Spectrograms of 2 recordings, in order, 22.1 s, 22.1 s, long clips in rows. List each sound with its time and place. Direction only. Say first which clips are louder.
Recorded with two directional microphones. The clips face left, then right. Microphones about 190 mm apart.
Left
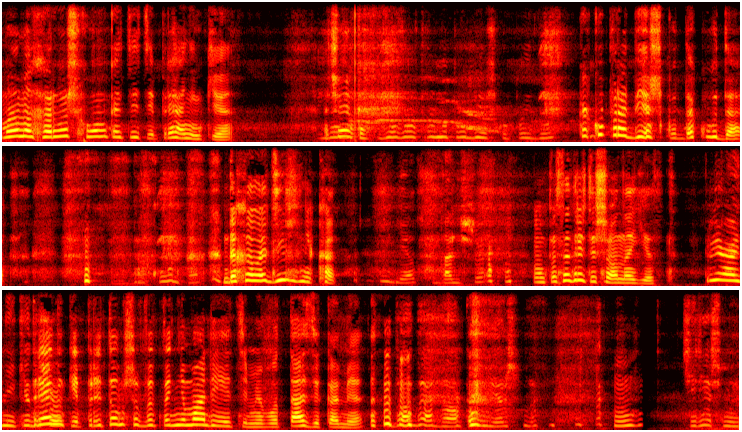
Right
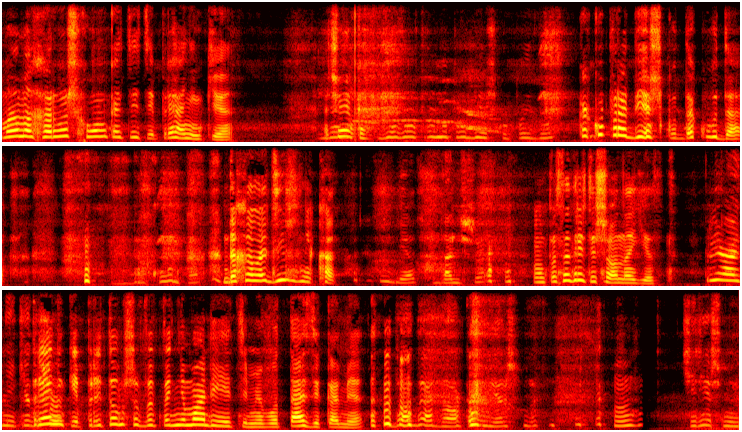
0.0 s speech: left 1 dB; centre (ahead or behind)
9.5 s speech: left 4 dB; 5° left (ahead or behind)
12.2 s speech: even; 15° right (ahead or behind)
12.6 s speech: left 1 dB; centre (ahead or behind)
14.4 s speech: left 3 dB; 15° left (ahead or behind)
15.0 s speech: even; centre (ahead or behind)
